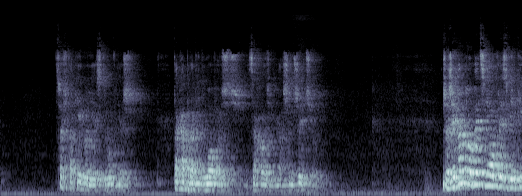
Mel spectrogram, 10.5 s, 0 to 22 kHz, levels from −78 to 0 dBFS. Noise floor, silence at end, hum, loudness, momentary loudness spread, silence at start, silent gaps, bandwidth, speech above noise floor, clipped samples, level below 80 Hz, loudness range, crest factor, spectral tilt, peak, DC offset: -46 dBFS; 0 s; none; -18 LUFS; 17 LU; 1.1 s; none; 10.5 kHz; 30 dB; under 0.1%; -46 dBFS; 11 LU; 18 dB; -5.5 dB/octave; 0 dBFS; under 0.1%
